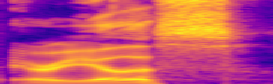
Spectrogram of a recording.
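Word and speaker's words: Arrhenius: right and this we have to use the arielis aeronautics i'll spell it u a-r-r-h-e-n-i-u-s equation which is k the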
